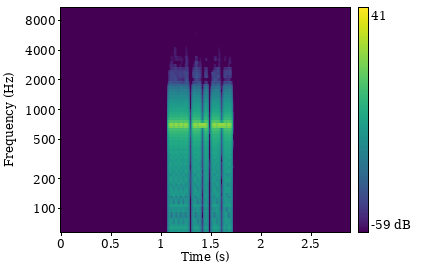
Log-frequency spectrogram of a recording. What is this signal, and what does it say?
Morse code, heard as a keyed tone, about 50 wpm, 700 Hz. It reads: HAR
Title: Top Three Letter Combinations in Words 50wpm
